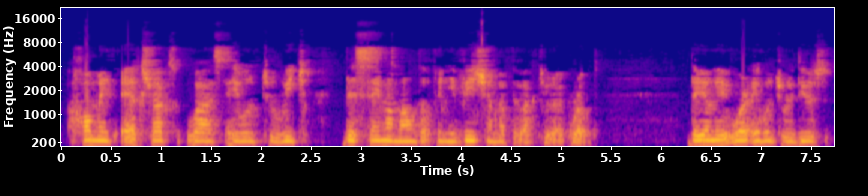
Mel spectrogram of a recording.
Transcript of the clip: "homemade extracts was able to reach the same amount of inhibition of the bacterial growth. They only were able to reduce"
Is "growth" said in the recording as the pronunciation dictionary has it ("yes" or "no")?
no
